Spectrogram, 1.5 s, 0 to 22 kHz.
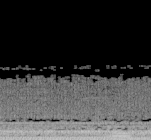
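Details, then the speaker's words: Single chilled-water pump, about a year old, serving two York YMC2 magnetic-bearing chillers in series, vibration heard through walls: steady rough drone with fluttering low rumble from a torn Duraplex coupling and misalignment. "there's our coupling yep there's a tear in it right there so that's probably causing our"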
